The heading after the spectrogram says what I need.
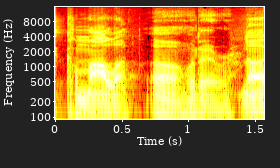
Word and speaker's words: Kamala: It's Kamala. Oh, whatever. No, it's Kamala.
